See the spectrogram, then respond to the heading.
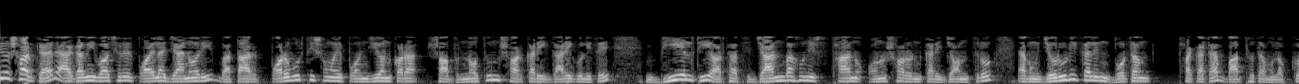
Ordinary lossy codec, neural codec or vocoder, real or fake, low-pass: none; none; real; 3.6 kHz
